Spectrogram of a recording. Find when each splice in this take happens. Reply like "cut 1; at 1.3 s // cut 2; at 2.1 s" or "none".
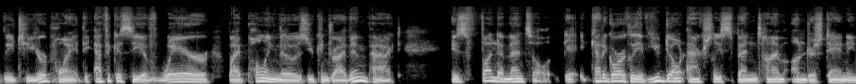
none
